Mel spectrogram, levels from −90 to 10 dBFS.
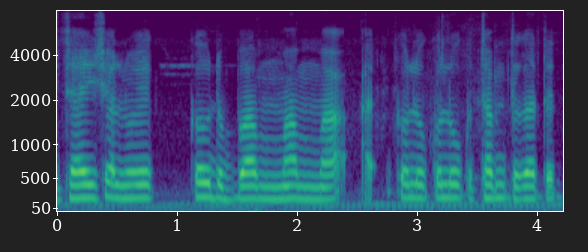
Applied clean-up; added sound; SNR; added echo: none; none; none; none.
